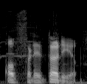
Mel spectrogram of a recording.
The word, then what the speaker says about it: Ofretorio: El último álbum se titula Ofretorio, no lo he dicho mal. Es como lo de cuando aquella película de Álex de la Iglesia de Crimen Perfecto, ¿te acuerdas? Pues lo mismo, es Ofretorio.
